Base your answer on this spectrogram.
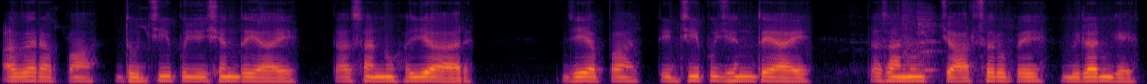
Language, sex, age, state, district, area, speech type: Punjabi, male, 18-30, Punjab, Pathankot, urban, spontaneous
